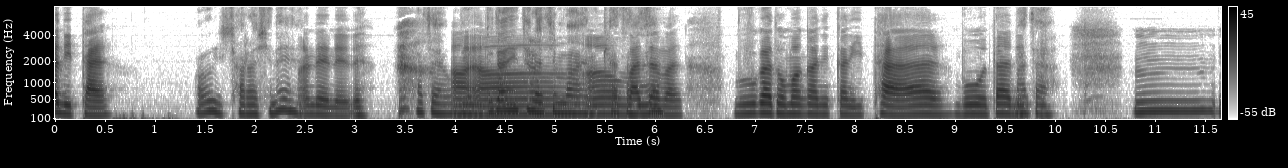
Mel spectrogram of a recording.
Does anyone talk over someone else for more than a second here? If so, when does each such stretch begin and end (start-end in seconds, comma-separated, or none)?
3.9-6.1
